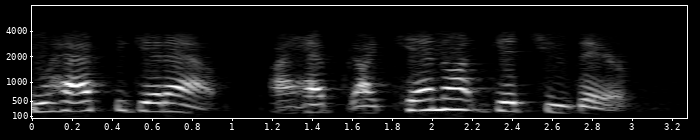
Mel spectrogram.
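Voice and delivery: faltering, halting broken english phrasing. Retelling what a driver said after stopping the car mid-road, imitating broken English. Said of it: "He said this kind of in broken English".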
